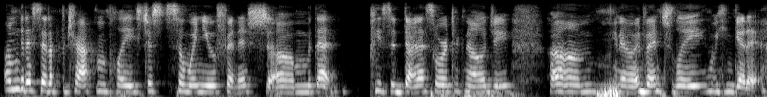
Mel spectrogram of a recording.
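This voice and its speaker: Sarcastic woman with a bright, sharp voice. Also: medium pitch, fairly even intonation, a little fast, highs cut off. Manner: sarcastic, slangy. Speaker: role-play player. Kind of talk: casual improvised in-character banter.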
